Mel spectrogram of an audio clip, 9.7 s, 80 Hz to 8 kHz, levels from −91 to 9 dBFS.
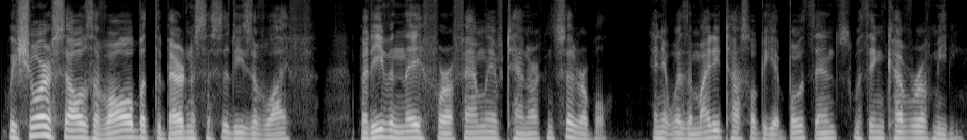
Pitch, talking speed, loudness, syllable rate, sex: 125 Hz, 215 wpm, -19 LUFS, 6.3 syllables/s, male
